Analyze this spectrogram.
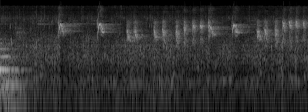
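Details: Long-tailed shrike master song, played to train young shrikes: a quick run of sharp, high chirps and short buzzy bursts. The bursts come faster and denser toward the end, with faint background hiss.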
